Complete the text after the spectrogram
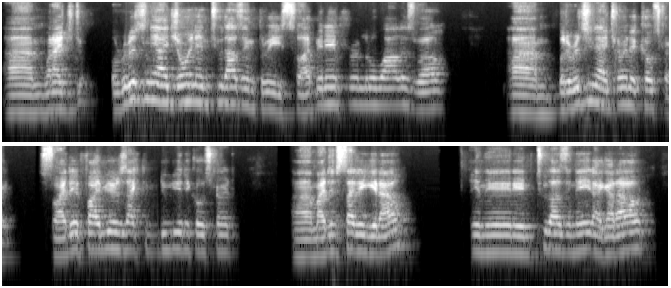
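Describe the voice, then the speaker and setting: A man in his thirties from El Paso, Texas, whose first language is Spanish. He gives an easygoing talk to students as an Army sergeant, with frequent pauses. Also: on the high side, rough recording. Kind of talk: presentation to students.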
